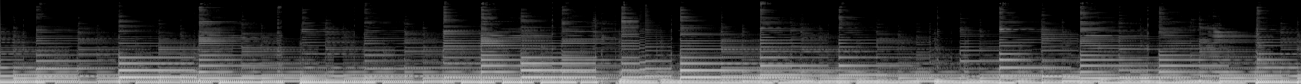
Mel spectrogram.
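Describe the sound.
Fingerpicked acoustic guitar melody with a steady Travis-style alternating thumb bass in an acoustic folk-rock style. Plucked treble notes ring over a continuous bass pulse at an even, moderate tempo.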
